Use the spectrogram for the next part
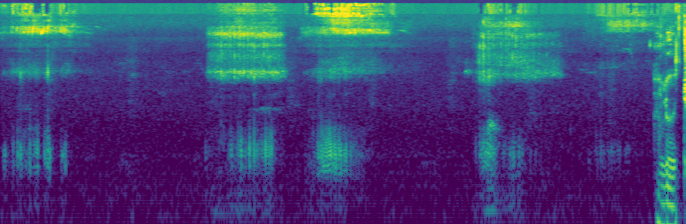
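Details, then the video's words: Sleeping cat snoring while dreaming, with soft rasping snore breaths near three, four and six seconds separated by quiet pauses, the whole recording low and hushed, ending in a short loud knock. "Kucing tidur Ngorok"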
